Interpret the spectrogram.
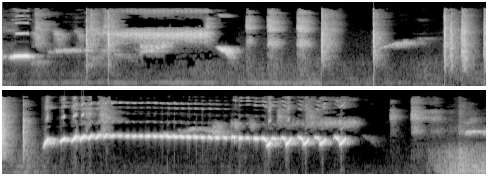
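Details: Master recording of a white-rumped shama's clear, fill-in-rich song, played to coax other shamas into singing: scattered whistles and clicks, then a long, rapidly pulsed trill that ends in quick downslurred notes.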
